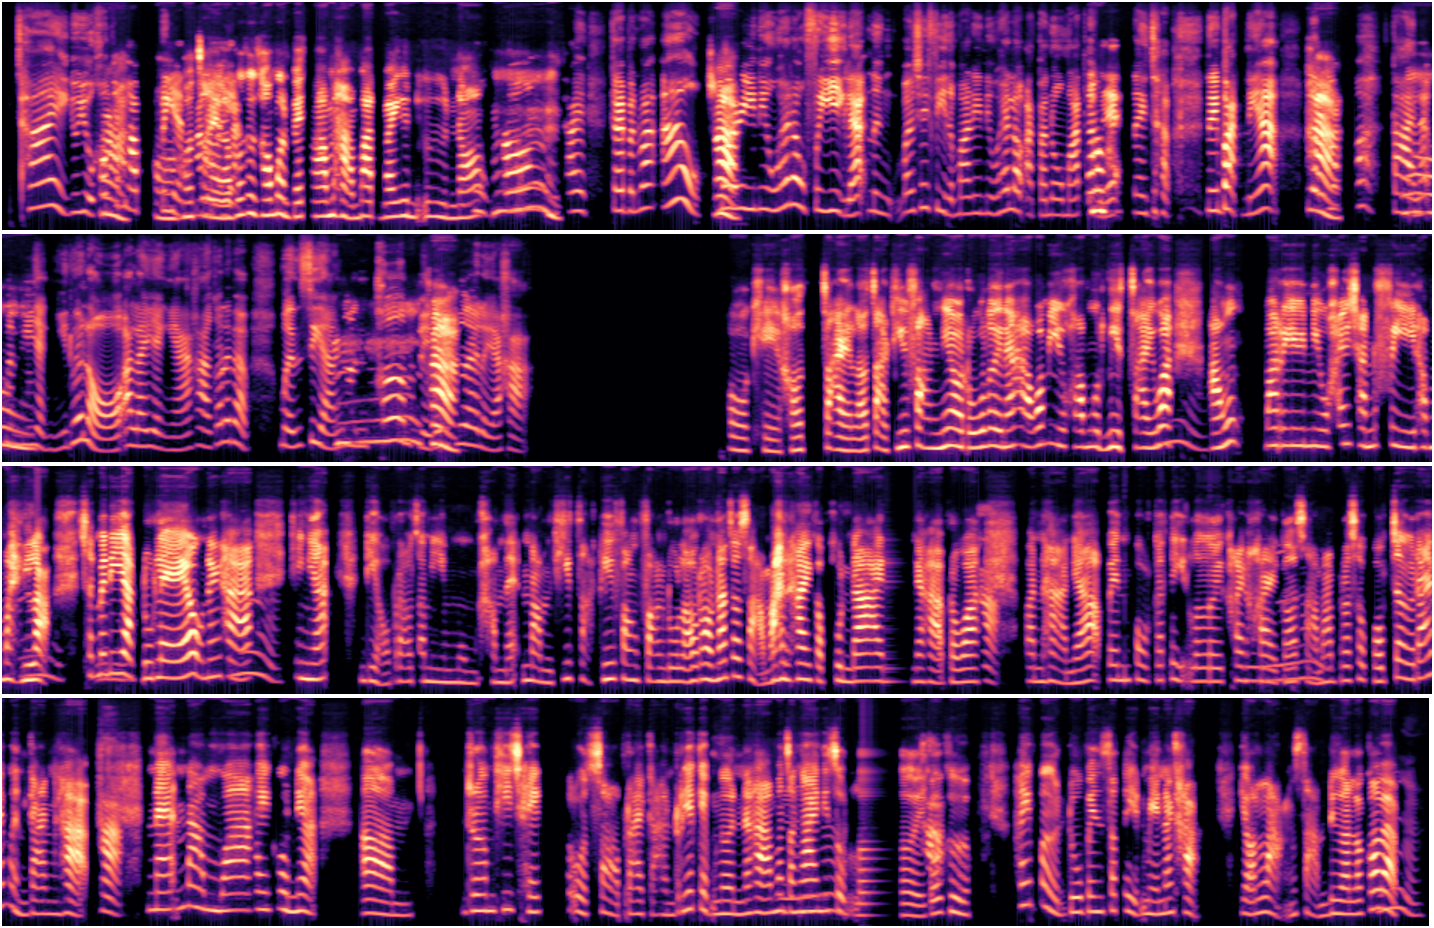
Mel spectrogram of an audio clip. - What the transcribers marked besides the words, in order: mechanical hum; in English: "renew"; in English: "renew"; distorted speech; tapping; in English: "renew"; laughing while speaking: "ไม"; laughing while speaking: "สามารถให้"; other background noise
- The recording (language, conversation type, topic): Thai, advice, คุณสมัครบริการหรือแอปหลายอย่างแล้วลืมยกเลิกจนเงินถูกหักไปเรื่อย ๆ ทีละเล็กทีละน้อยใช่ไหม?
